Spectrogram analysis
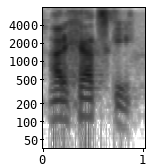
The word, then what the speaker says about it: Archacki: By the way, one question with your surname, because it sounds like it comes from Poland, and it would be in Poland. The pronunciation would be Archacki.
